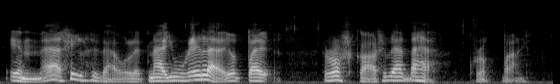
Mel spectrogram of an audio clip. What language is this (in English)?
Finnish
